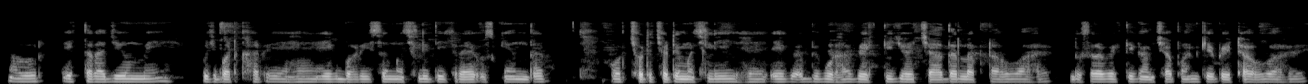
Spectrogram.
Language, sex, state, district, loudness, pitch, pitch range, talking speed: Hindi, male, Chhattisgarh, Raigarh, -23 LUFS, 125 Hz, 120-130 Hz, 170 wpm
